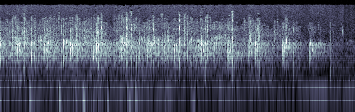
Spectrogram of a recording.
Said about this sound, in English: And I just want to applaud the cast. My goodness, that was incredible. Let's have a hand for the cast for that. That was epic.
